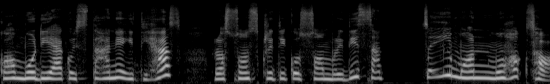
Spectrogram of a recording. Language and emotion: Nepali, surprised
